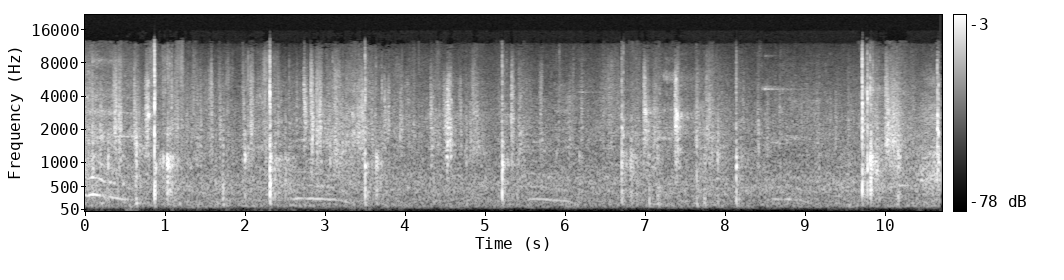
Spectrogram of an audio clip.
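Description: Tennis rally on a clay court: a tennis ball struck by rackets about every second or so, with short grunts that fall in pitch from the players on several shots. Footsteps on the clay sound between strokes.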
